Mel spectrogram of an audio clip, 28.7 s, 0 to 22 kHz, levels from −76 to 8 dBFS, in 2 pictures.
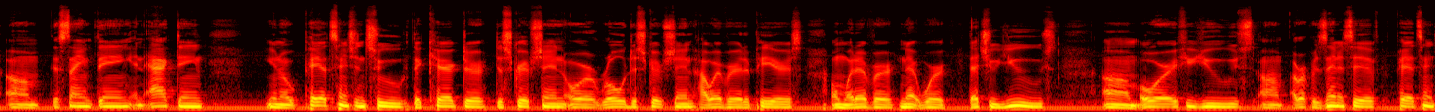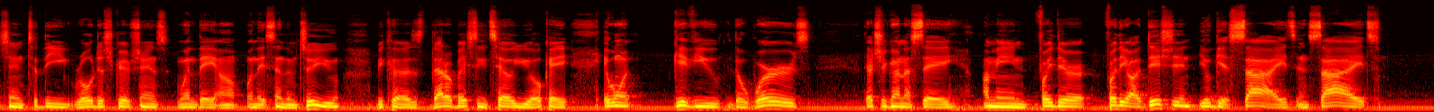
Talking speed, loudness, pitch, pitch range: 160 wpm, -20 LUFS, 100 Hz, 90-105 Hz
